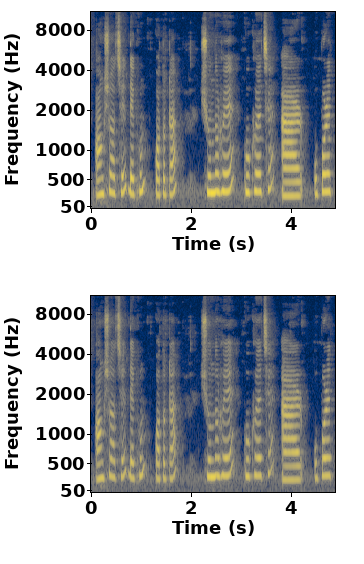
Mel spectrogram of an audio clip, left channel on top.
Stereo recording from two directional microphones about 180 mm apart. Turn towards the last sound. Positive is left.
turn(degrees=15)  # may be behind; listen again after turning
